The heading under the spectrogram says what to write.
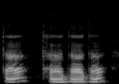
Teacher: त थ द ध ये सभी दंत ध्वनि कहलाता है। ल भी एक दंत ध्वनि है।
